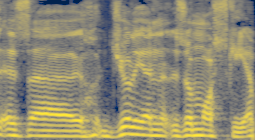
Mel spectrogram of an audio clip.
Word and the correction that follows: Zoromsky: Am I there or thereabouts? Well, who is this gentleman? – You're very close. Julian Zoromsky.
